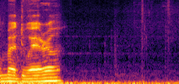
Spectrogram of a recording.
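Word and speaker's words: Madureira: little examples of uh Joe Madera that's how his name is pronounced it's very much his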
